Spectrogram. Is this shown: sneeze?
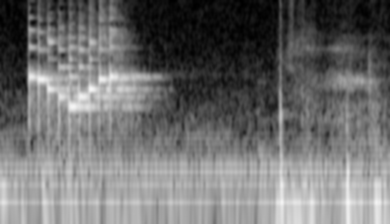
no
